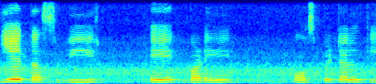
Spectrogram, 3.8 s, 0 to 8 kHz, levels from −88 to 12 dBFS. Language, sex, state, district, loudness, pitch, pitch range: Hindi, female, Haryana, Rohtak, -22 LUFS, 220 Hz, 210-225 Hz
